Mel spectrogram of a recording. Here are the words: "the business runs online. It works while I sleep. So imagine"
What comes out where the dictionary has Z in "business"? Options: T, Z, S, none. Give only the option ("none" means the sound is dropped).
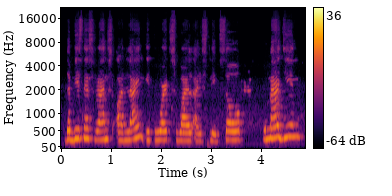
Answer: S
